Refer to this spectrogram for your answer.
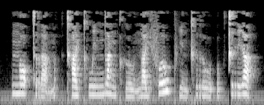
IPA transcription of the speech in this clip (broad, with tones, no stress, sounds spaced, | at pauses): n ɔ˦˥ ʔ t r a˩˦ m | kʰ a˧ j kʰ w i˦˥ n d a˧ ŋ kʰ l uː˩˦ n a˧ j f ɤː˥˩ w pʰ i˩˦ n kʰ r uː˨˩ ʔ u˦˥ k̚ t r i˥˩ a̯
